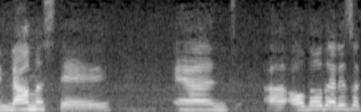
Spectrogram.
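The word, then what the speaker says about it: नमस्ते: you know Indian culture namaste is it is pronounced namaste and actually I'm glad you said that the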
